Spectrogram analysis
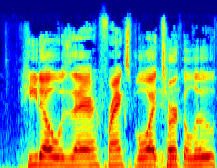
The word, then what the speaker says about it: Turkoglu: was there Frank's boy Turkoglu Turkoglu we don't pronounce the G on a whole nother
